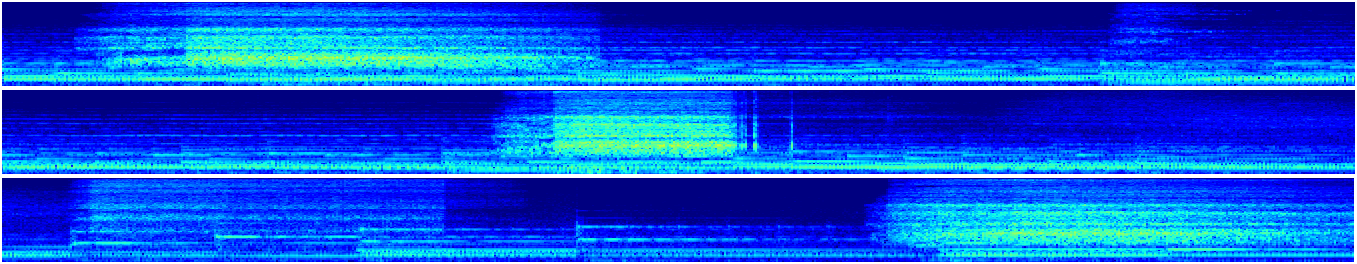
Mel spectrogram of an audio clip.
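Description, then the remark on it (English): Four loud, airy nasal inhales recur at a slow, steady pace, each a rushing breath through the nose during a guided breathing exercise, over a soft sustained musical drone with no talking. “When you're ready, let's start the breath together. Breathing it through the nose.”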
